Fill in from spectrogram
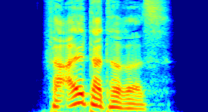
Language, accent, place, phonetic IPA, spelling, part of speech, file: German, Germany, Berlin, [fɛɐ̯ˈʔaltɐtəʁəs], veralterteres, adjective, De-veralterteres.ogg
- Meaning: strong/mixed nominative/accusative neuter singular comparative degree of veraltert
